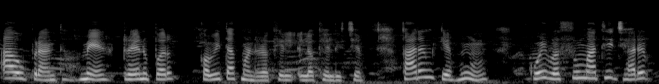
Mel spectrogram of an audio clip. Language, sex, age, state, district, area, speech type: Gujarati, female, 30-45, Gujarat, Rajkot, rural, spontaneous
